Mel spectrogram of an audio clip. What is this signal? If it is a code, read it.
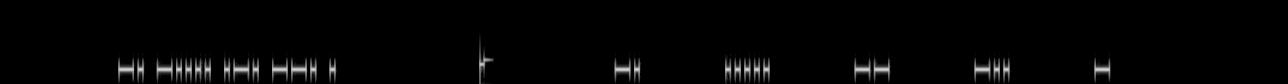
Morse code, heard as a keyed tone, about 25 wpm, spaced as for 13 wpm, 700 Hz. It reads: N6RGE N5MDT
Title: USA Call Signs - 6x Character Spacing - 25wpm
